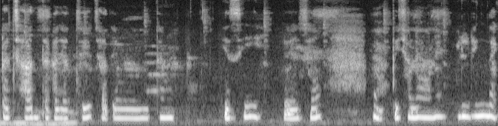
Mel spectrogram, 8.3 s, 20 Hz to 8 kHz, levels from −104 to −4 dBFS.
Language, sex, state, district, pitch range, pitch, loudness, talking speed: Bengali, female, West Bengal, Purulia, 205-240 Hz, 225 Hz, -16 LUFS, 100 wpm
